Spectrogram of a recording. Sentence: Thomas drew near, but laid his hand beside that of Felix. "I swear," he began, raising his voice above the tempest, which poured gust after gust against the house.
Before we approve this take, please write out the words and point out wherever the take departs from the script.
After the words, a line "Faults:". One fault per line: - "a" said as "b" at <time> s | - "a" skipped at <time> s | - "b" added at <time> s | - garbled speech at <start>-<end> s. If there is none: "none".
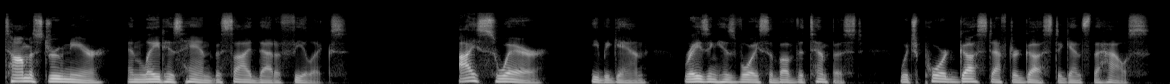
Thomas drew near, and laid his hand beside that of Felix. "I swear," he began, raising his voice above the tempest, which poured gust after gust against the house.
Faults:
- "but" said as "and" at 1.3 s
